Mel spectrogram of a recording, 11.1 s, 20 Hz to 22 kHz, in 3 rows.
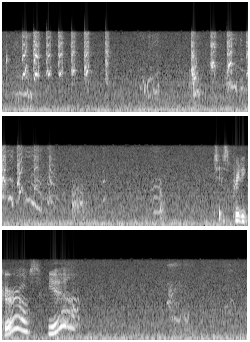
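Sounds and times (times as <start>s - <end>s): puppy yipping: 0.1s - 5.3s, 5.9s - 6.2s, 9.8s - 11.0s.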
